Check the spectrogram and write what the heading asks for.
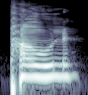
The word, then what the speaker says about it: pwn: Pwn, like PWN, when it's pronounced like own, pwn.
